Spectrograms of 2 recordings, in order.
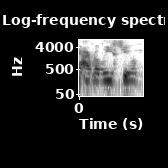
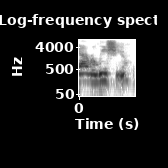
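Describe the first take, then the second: First: Said in the usual way. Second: "I release you" floated high and soft, rising on "I"; soft, higher ritual "I release you" said over the fire. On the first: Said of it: "and say". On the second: Shown as a demonstration. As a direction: lift "I release you" up high and let it go gently. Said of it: "burn it on the full moon and say".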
